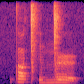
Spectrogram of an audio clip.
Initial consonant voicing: voiceless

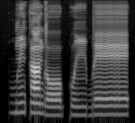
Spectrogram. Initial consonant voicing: voiced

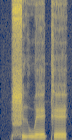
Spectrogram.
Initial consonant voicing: voiceless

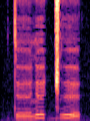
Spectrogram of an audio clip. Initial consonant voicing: voiceless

